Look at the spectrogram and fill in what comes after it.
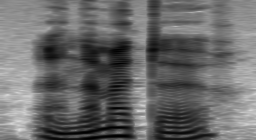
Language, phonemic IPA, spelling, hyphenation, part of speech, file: French, /a.ma.tœʁ/, amateur, a‧ma‧teur, noun / adjective, Fr-amateur.ogg
- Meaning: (noun) 1. lover of something 2. amateur; hobbyist; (adjective) amateur, amateurish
